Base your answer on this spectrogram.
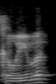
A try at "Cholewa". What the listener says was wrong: Very close. Kaliva with a V.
